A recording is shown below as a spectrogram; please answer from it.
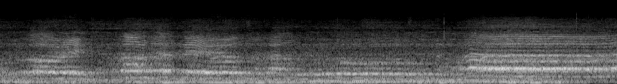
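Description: Football crowd singing a chant in unison, many voices together, with a long held note starting near the end.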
